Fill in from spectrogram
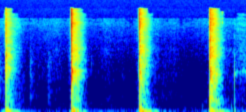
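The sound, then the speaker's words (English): Four crisp, sharp snaps at a slow, steady rhythm, fairly loud with silence between them, mimicking the sound of alligator jaws clapping shut, as heard in the dark in Tampa, Florida. “And that, I said, what is that clapping? He said, those are the jaws of alligators.”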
